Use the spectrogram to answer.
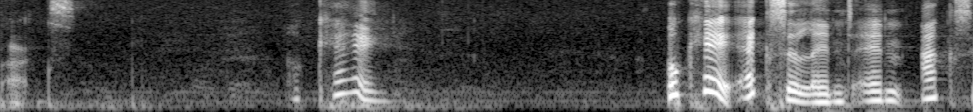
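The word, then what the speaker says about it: Axum: It's pronounced Axe.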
